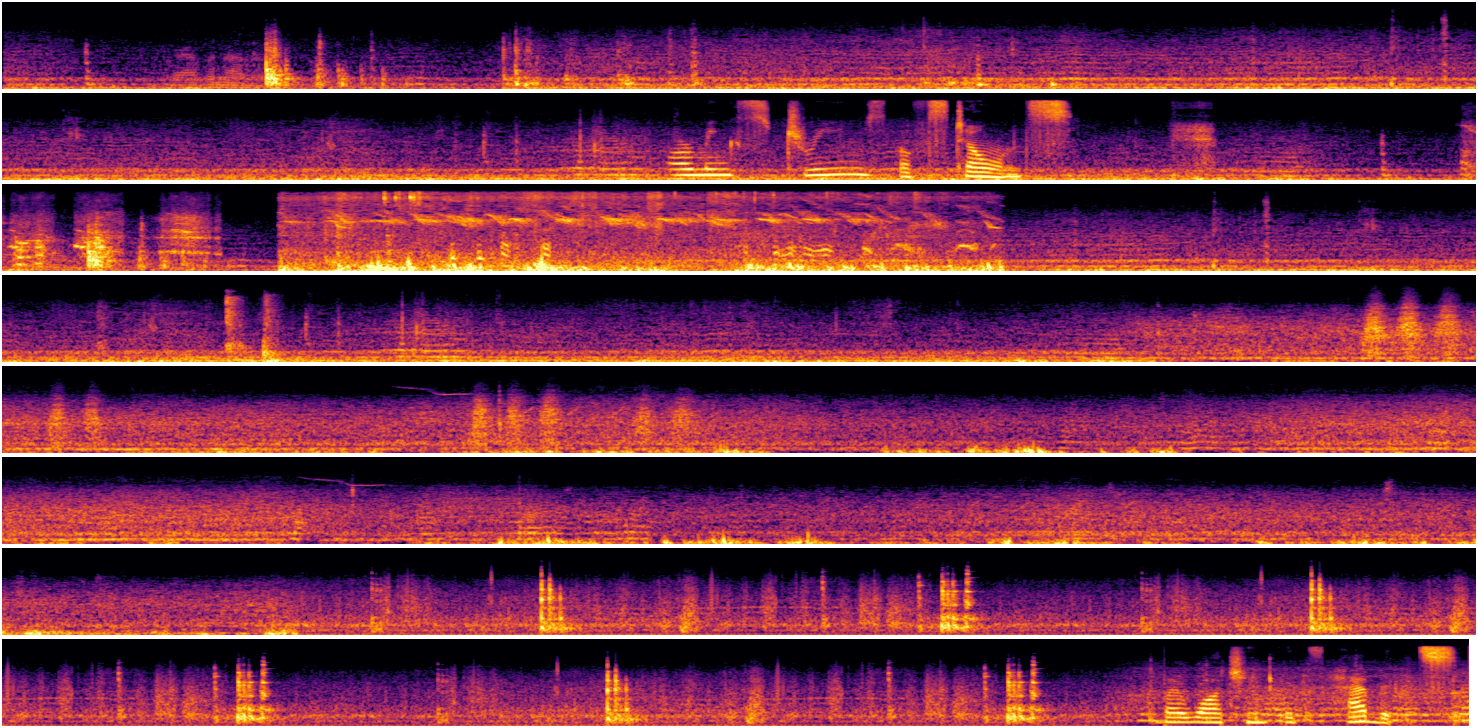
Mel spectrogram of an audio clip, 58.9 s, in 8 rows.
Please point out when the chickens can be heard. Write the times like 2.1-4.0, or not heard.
14.7-19.8.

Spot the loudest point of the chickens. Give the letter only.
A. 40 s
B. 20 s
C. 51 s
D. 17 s
D.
